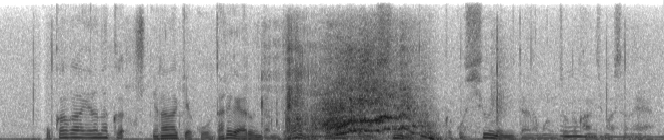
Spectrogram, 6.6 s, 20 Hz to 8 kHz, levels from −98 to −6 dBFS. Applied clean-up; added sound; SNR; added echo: none; Zipper (clothing); -4 dB; none.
